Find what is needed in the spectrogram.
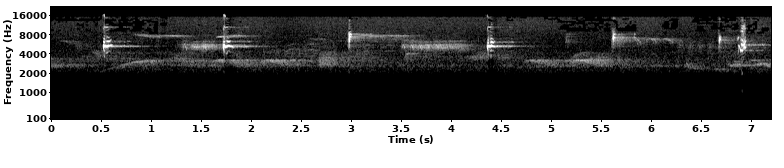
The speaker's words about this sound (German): einfach einen ziemlich massiven, kurzschwänzigen, dicken Fink. Ja, schön zusammengefasst. Und wir hören ihn uns nochmal an, den Gesang.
